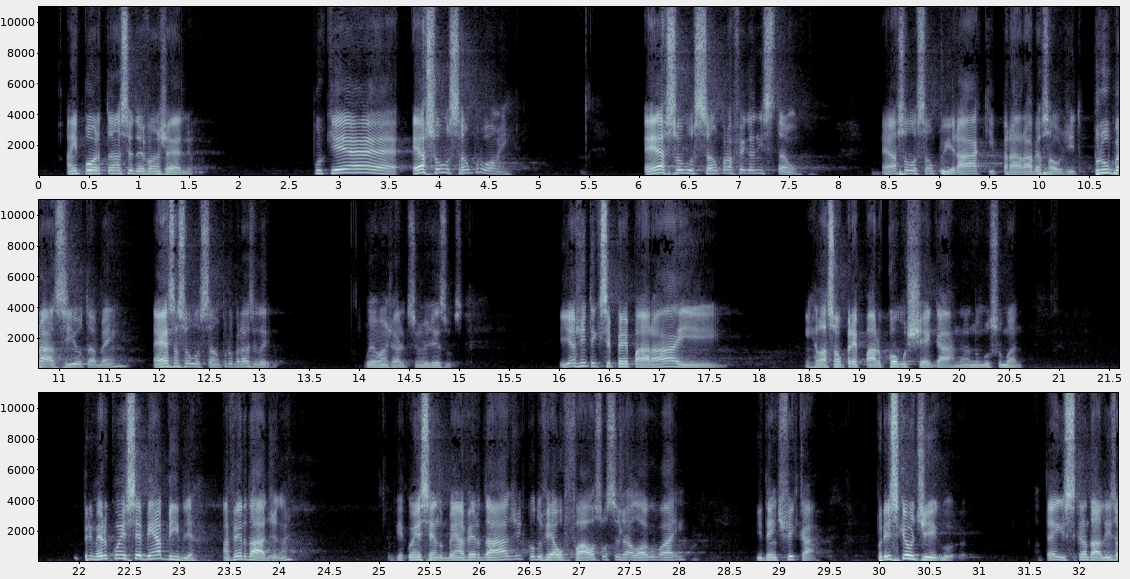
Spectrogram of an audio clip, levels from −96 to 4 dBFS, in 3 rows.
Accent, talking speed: Brazilian, 170 wpm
